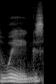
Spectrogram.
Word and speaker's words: Whigs: Patriots, also called Whigs, and I don't mean the kind you wear on your head. It's spelled WHIGS, a form of government,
